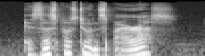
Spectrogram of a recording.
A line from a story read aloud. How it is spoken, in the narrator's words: whispered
